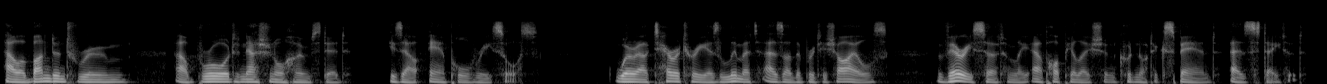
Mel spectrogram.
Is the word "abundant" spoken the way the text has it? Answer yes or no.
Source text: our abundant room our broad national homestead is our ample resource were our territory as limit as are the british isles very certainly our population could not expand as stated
yes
